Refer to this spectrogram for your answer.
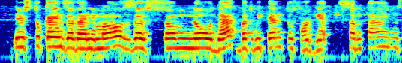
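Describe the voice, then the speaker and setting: At a moderate pace, a woman with a fairly high pitch talks in a French-Canadian accent. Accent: foreign accent (French-Canadian). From rural Quebec, Canada. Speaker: wildlife rehabilitator, guest speaker. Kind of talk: talk at a worship service. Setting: live-streamed church service. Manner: hesitant, many fillers.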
